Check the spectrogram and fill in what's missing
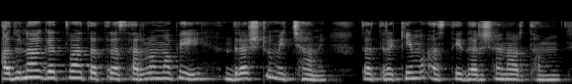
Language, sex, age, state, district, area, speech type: Sanskrit, female, 30-45, Telangana, Ranga Reddy, urban, spontaneous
